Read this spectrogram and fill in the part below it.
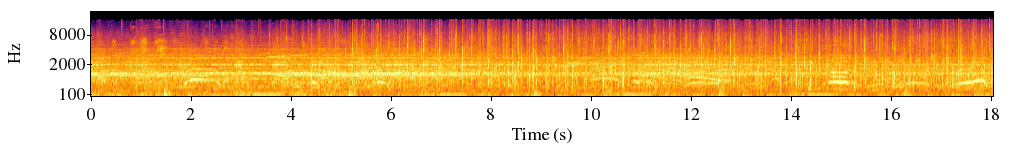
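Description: Live music plays outdoors in front of a crowd.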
